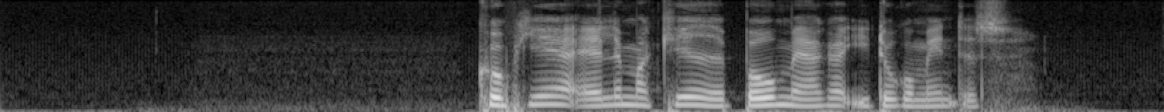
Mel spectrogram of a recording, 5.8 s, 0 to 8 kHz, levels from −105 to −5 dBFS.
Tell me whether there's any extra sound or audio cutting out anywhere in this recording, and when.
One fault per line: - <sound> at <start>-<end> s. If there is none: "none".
none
